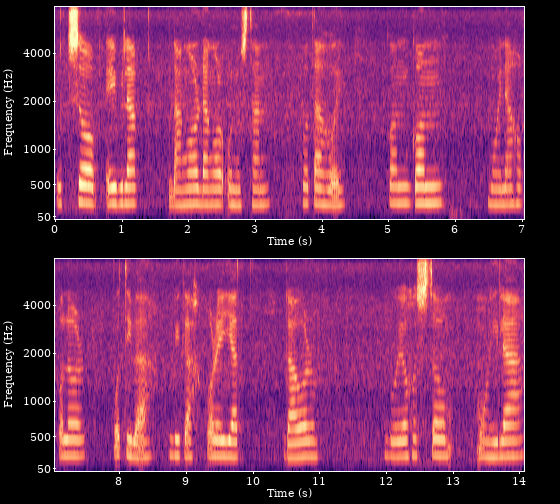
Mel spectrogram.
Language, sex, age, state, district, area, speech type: Assamese, female, 30-45, Assam, Darrang, rural, spontaneous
